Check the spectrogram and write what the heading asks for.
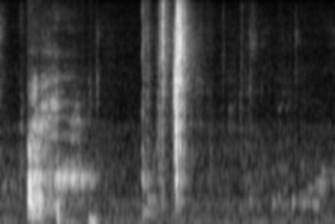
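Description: Small handling noises: a brief rustle, then a few sharp clicks about two seconds in, the loudest two close together.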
